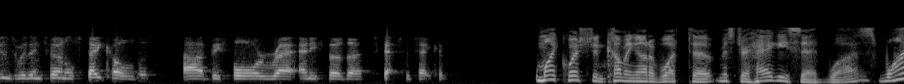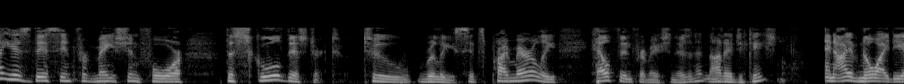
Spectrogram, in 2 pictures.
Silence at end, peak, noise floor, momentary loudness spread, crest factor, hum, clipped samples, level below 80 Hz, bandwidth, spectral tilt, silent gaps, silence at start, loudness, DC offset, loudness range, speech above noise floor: 0 s; -14 dBFS; -71 dBFS; 10 LU; 18 dB; none; under 0.1%; -66 dBFS; 6 kHz; -8.5 dB/octave; none; 0 s; -30 LUFS; under 0.1%; 3 LU; 41 dB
